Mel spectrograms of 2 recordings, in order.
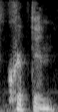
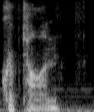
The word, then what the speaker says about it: Krypton: his home planet right it's Krypton not Krypton it's like this is not an element that's an alien planet yeah yeah like that's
